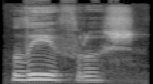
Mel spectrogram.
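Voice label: "Livros", Portuguese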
